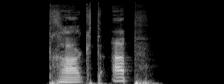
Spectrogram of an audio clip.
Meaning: inflection of abtragen: 1. second-person plural present 2. plural imperative
- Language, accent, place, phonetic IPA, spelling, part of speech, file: German, Germany, Berlin, [ˌtʁaːkt ˈap], tragt ab, verb, De-tragt ab.ogg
